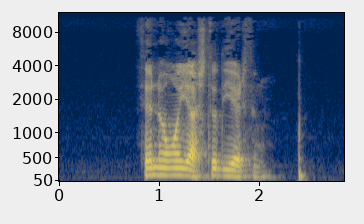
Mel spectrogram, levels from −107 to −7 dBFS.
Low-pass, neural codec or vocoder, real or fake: 10.8 kHz; none; real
